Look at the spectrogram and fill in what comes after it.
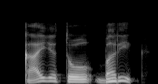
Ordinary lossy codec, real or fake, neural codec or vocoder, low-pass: none; fake; codec, 16 kHz, 2 kbps, X-Codec, HuBERT features, trained on balanced general audio; 7.2 kHz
